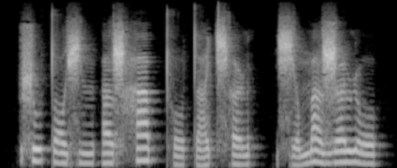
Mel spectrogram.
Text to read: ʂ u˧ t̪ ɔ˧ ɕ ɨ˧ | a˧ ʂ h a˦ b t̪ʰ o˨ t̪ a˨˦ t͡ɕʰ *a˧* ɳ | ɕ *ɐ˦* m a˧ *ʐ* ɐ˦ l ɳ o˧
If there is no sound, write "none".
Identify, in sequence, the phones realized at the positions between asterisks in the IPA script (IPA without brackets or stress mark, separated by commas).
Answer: ɐ˧, ɐ˨˦, ʐ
